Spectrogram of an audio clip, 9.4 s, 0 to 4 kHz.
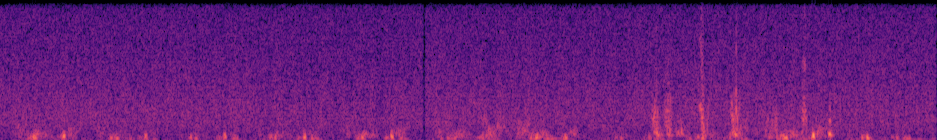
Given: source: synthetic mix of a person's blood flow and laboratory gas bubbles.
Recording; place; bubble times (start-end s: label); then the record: Doppler ultrasound of blood flow; precordium
6.50-6.87 s: bubbles
6.99-7.12 s: bubbles
7.28-7.46 s: bubbles
7.97-8.17 s: bubbles
8.28-8.37 s: bubbles
From the record:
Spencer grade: 2 (many but less than half of the cardiac periods contain bubble signals, singularly or in groups); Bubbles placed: anywhere in the cardiac cycle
